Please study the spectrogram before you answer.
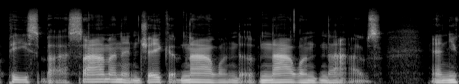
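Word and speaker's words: Nylund: by simon and jacob nyland of nyland knives and you can find them on instagram it's nile in the knives all one word and it's spelled n-y-l-u-n-d knives and the specific one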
